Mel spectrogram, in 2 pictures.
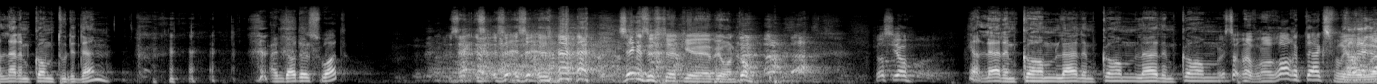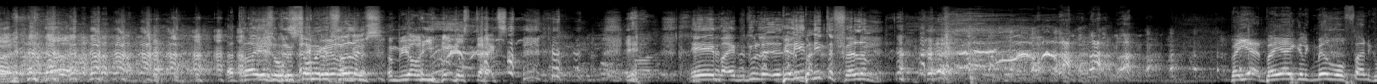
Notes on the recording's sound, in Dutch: Deze episode is de eerste van een drieluik podcasts die orgineel als TVOK live event plaatsvonden met als thema Voetbal en Muziek.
